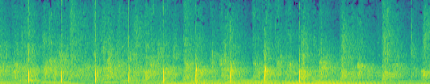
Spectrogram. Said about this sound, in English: If you're going to help me preach, would you give God a hand clap of praise as you're seated today?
